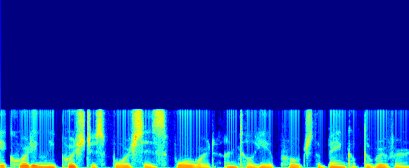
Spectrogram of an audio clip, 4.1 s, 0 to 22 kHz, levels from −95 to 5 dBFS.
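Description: Resampler restarted on every block, throughout the speech: each 10 ms block was converted on its own, which fits a 44.1 kHz to 16 kHz conversion, so every block edge carries a small error. The result is a 100 Hz buzz riding on the voice that falls silent in the pauses.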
